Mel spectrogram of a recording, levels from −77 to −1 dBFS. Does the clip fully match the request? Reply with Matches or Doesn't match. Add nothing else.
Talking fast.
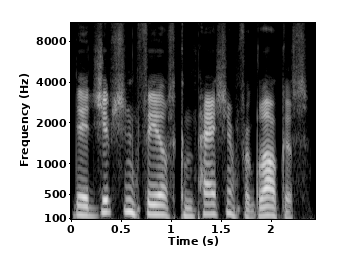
Doesn't match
